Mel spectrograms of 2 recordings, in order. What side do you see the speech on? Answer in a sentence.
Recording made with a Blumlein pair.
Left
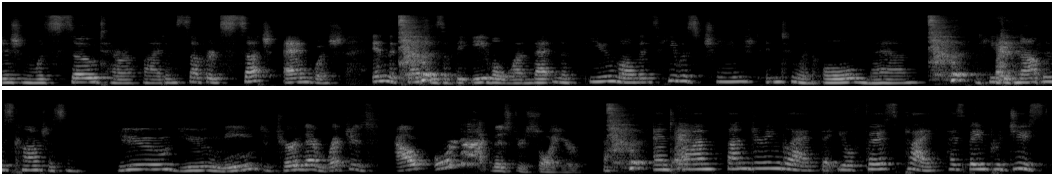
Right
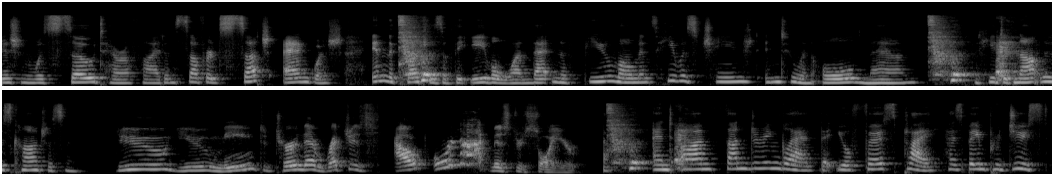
In this clip you hear the speech on the right.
